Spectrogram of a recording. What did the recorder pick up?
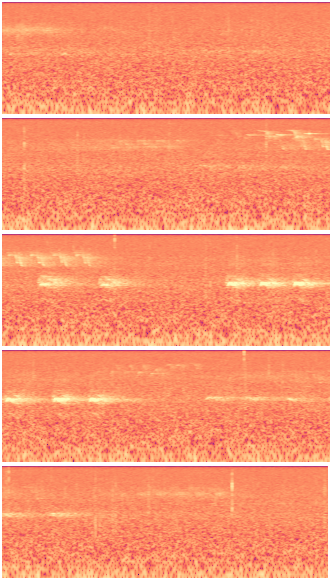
Ovenbird, Blackburnian Warbler, American Crow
